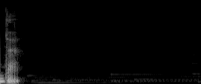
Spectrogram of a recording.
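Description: Soft background music of held notes, changing slowly, with the last syllable of a narrator's speech at the very start.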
